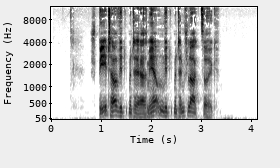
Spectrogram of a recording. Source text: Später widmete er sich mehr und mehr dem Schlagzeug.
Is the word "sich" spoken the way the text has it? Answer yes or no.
no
